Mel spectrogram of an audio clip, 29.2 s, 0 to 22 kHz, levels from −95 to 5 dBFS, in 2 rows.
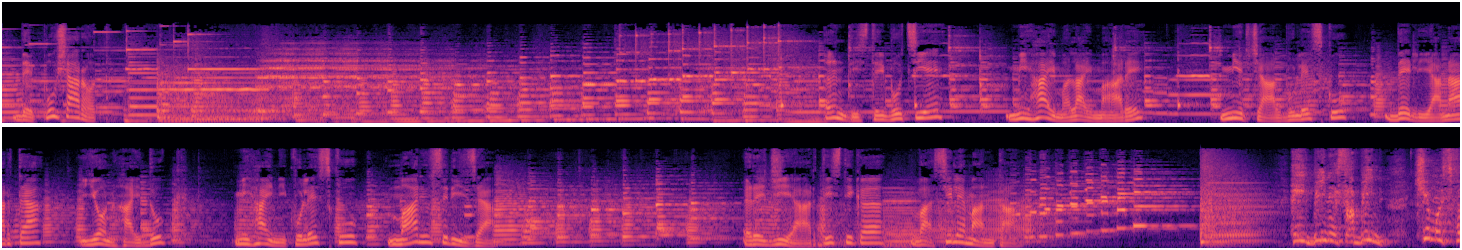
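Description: Nothing here trips any alarms, since there isn't a single dropout, glitch or distortion to point at anywhere in the recording.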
